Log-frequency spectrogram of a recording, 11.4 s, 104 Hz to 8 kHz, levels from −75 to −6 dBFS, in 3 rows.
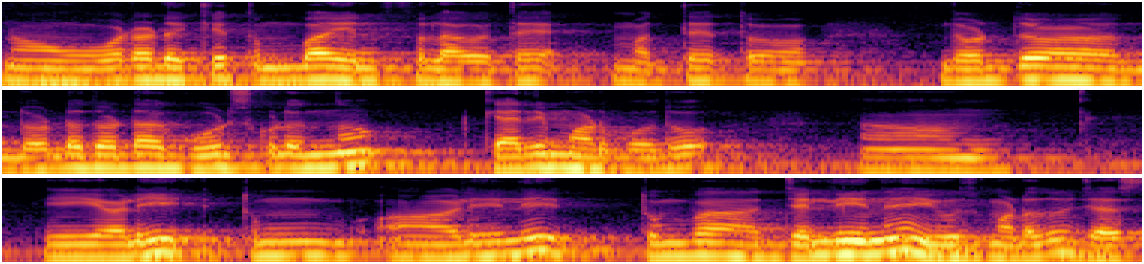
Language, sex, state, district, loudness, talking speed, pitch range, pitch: Kannada, male, Karnataka, Shimoga, -16 LUFS, 110 wpm, 130-145 Hz, 135 Hz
